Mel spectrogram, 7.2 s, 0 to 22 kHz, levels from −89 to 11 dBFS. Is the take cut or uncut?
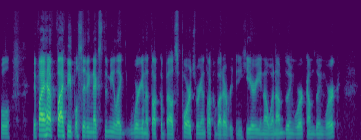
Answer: cut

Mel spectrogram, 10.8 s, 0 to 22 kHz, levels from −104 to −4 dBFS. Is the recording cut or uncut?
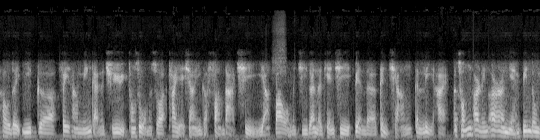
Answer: uncut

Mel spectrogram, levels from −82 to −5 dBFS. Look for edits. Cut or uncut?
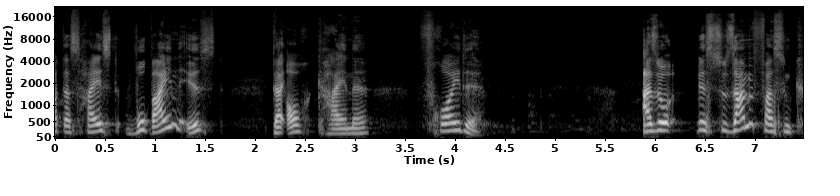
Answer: cut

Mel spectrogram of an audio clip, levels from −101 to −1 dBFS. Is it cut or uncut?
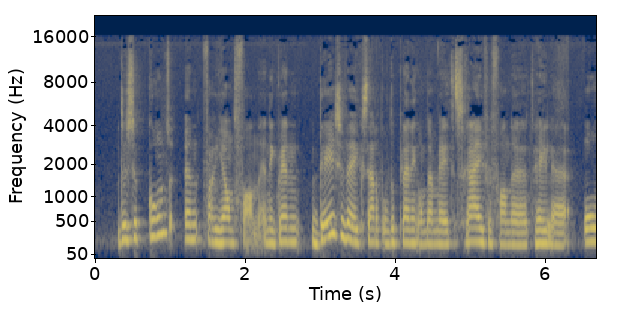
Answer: cut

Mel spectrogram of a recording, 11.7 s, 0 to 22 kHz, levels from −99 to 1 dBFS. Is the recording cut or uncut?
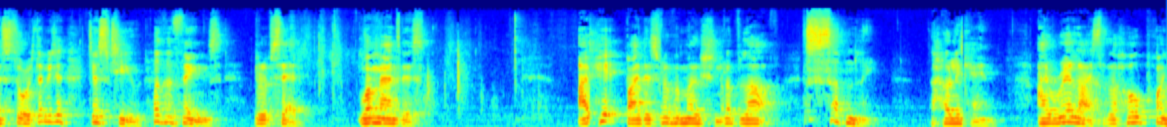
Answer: cut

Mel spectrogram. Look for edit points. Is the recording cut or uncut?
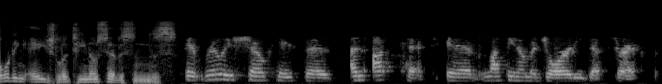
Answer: uncut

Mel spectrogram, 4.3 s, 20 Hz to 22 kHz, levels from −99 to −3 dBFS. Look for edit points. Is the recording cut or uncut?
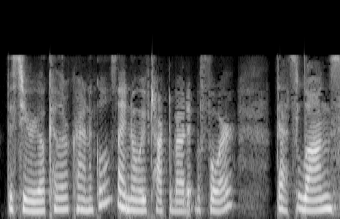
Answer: uncut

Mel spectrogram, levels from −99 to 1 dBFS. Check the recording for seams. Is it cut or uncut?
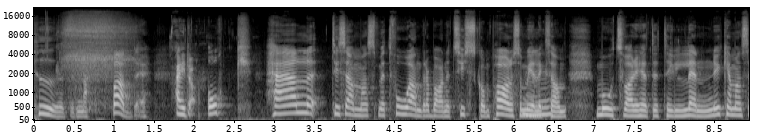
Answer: cut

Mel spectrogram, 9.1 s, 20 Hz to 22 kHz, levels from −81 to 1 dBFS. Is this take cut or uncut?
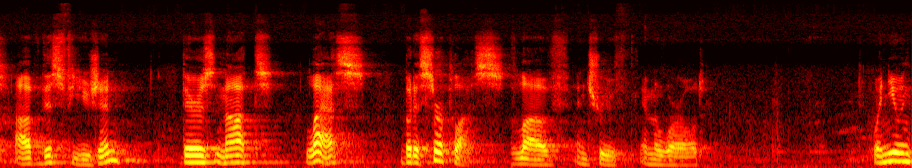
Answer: cut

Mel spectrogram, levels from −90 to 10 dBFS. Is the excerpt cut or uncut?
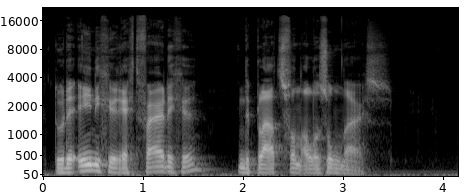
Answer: uncut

